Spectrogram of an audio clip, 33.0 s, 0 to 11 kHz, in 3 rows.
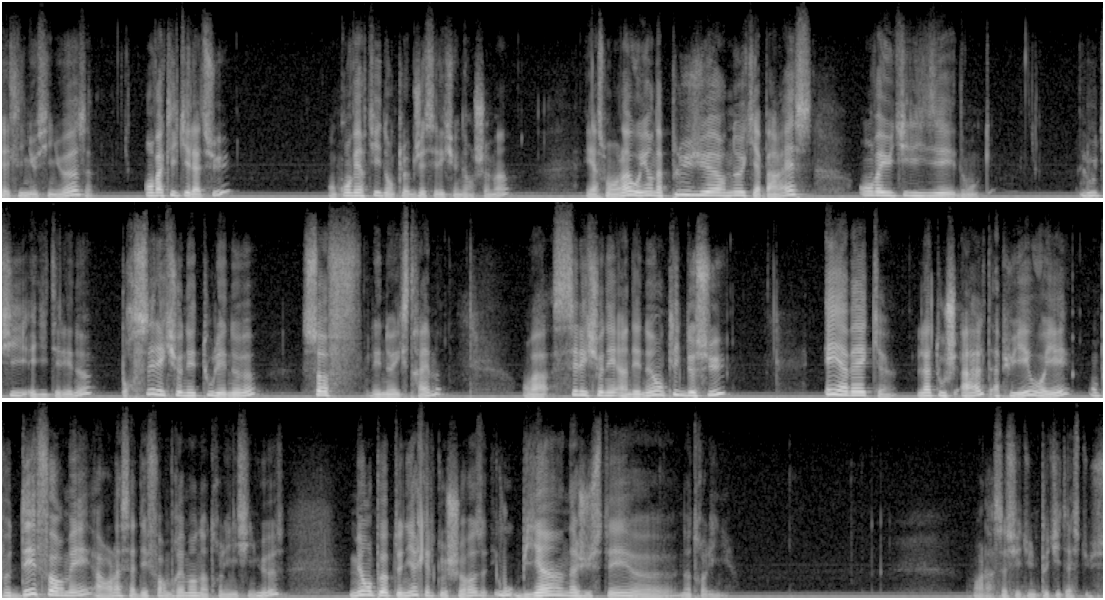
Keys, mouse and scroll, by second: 4.6 click, 8.3-11.1 drag, 11.8 click, 12.3-15.0 drag, 17.7-28.9 drag, 30.0-32.3 alt+drag, 32.7 ctrl+z.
